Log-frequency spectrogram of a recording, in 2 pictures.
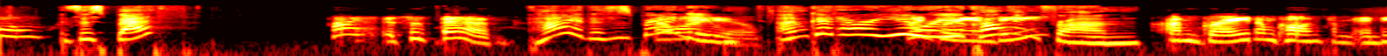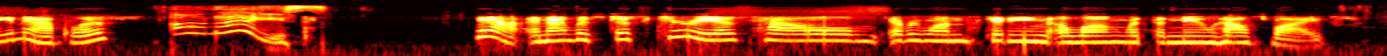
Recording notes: opens up the phone lines to answer any and all listener questions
